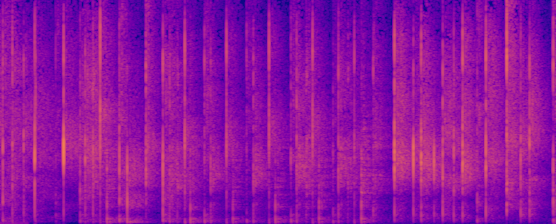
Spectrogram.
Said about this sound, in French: les claquettistes et les tap dancers voilà qui ont bien conscience que les claquettes ça fait partie euh, de l'univers de, la musique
